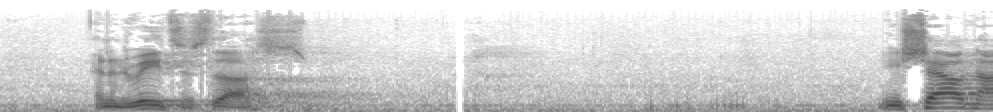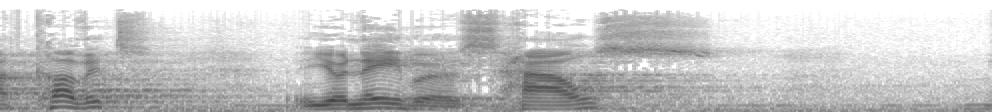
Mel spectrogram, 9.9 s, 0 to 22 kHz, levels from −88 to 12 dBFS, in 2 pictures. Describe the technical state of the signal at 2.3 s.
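At 2.3 s there is a gap at a join of encoded pieces. Separately encoded segments, apparently about 10 s long, were spliced without trimming, so one piece's padded final frame and the next piece's encoder start-up delay both remain as dead air. From 2.27 to 2.32 s the continuous sound drops out for about 43 ms, with its edges smeared by the codec, then resumes exactly where it stopped.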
